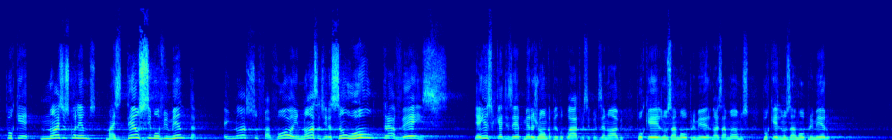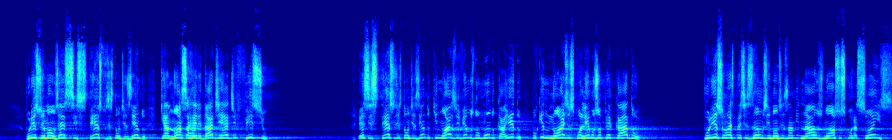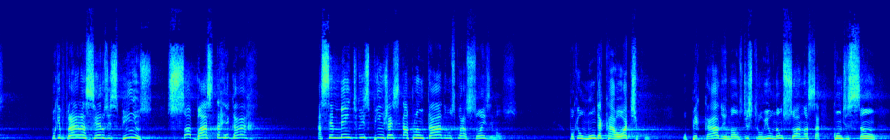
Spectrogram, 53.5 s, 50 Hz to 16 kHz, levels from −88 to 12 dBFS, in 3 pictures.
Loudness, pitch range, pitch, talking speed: -36 LUFS, 255-330 Hz, 300 Hz, 120 wpm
